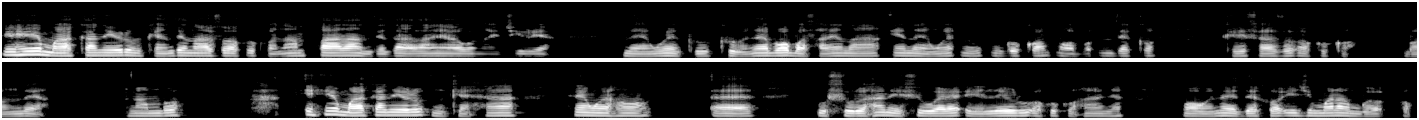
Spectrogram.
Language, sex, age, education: Igbo, male, 60+, tertiary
